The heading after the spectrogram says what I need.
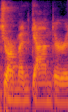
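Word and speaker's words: Jörmungandr: But yeah, I'm like 90% sure, Kyle, that Jormungandr is the correct pronunciation.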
